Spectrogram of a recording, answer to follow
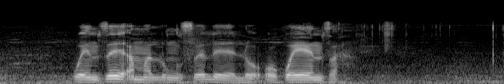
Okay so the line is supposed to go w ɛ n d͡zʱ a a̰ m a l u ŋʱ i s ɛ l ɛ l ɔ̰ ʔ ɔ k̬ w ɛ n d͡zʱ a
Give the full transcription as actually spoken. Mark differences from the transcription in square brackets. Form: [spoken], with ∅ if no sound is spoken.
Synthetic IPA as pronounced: w ɛ n d͡zʱ [ɛ] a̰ m a l u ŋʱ i s ɛ l ɛ l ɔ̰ ʔ ɔ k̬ w [ɛː] n d͡zʱ a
